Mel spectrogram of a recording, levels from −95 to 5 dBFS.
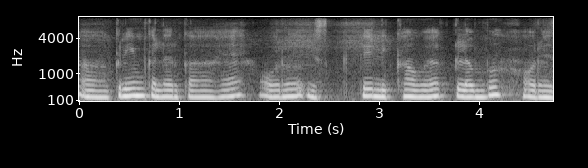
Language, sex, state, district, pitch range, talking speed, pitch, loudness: Hindi, female, Haryana, Rohtak, 180-205 Hz, 165 wpm, 190 Hz, -15 LUFS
